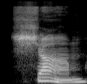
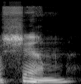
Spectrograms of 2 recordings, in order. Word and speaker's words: Shem: So, anyhow, Sham, who they call Shem, he was in that order.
